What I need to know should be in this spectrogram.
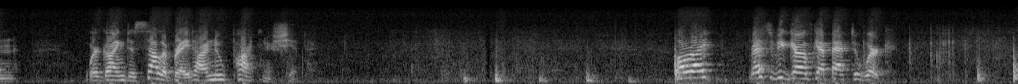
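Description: A young woman answers calmly and close by.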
